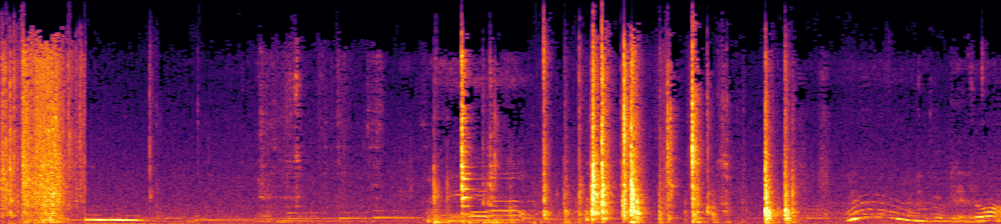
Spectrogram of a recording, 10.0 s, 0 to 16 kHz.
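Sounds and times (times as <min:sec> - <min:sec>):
packaging crinkling: 0:00.0 - 0:00.9.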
